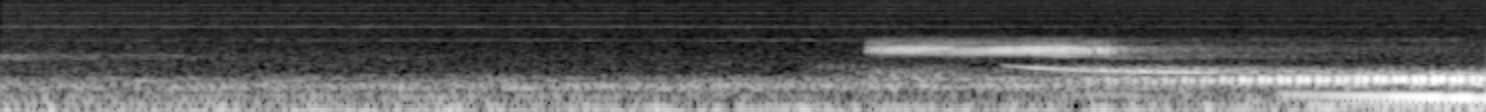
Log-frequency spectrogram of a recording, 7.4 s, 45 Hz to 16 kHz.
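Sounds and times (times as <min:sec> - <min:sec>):
loud hissing screech dropping in pitch: 0:04.3 - 0:07.3.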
